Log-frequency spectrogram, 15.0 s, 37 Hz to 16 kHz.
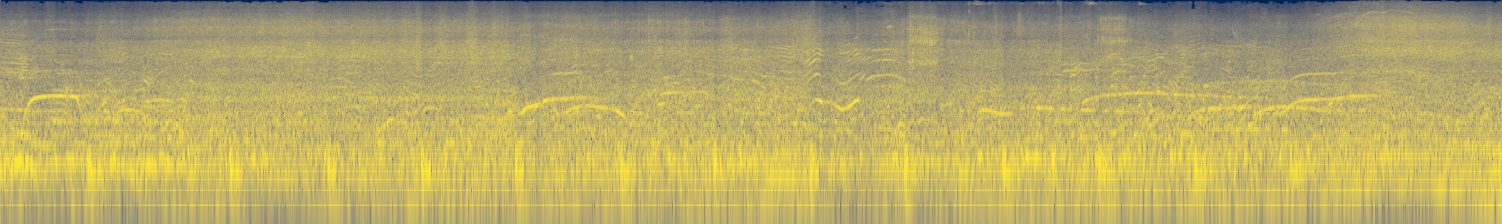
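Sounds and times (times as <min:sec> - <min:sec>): crowd voices: 0:00.0 - 0:15.0
people shouting: 0:00.0 - 0:15.0
trucks driving past: 0:00.0 - 0:15.0.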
